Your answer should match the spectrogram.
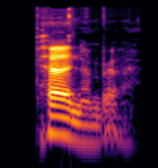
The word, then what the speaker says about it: penumbra: Penumbra. – Penumbra? – Yeah, Penumbra, because it's PN, not PN.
